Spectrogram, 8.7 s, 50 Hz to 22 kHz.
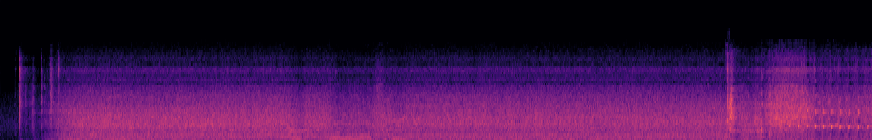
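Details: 1979 Mercury Capri with 351 Cleveland V8, after freeing a stuck distributor and retiming to about 10° initial (about 32° all in); it had been starting hard when hot: catches after a short crank, settles into a steady even idle with no misses or knocks.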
